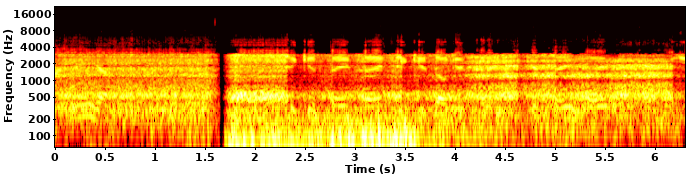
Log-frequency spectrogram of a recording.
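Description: Ham radio transceiver's speaker playing single-sideband receive audio: static hiss with faint, garbled voices of distant stations. The audio drops out briefly about a second and a half in, and a low rumble follows for about two seconds.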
